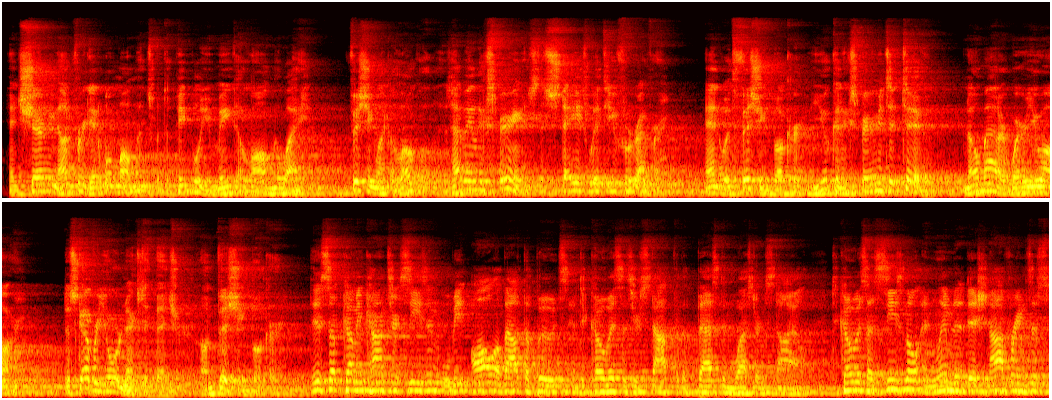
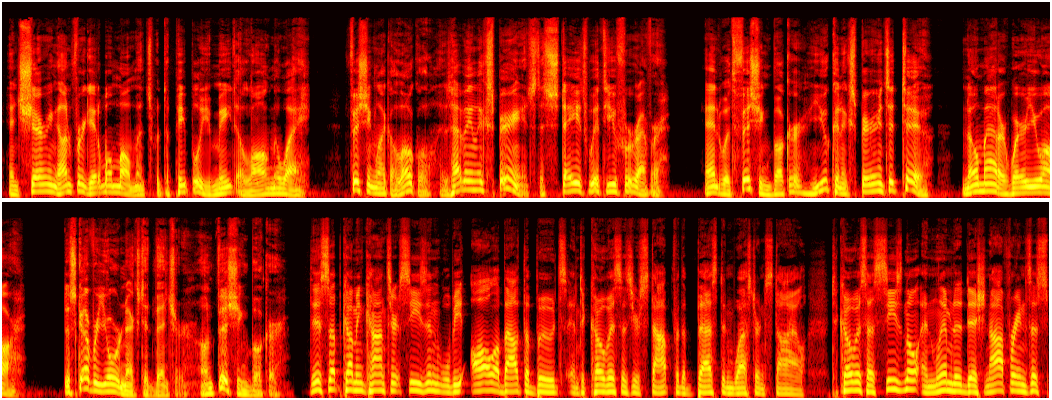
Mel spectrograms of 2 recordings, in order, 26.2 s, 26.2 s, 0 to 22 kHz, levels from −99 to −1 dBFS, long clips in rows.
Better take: second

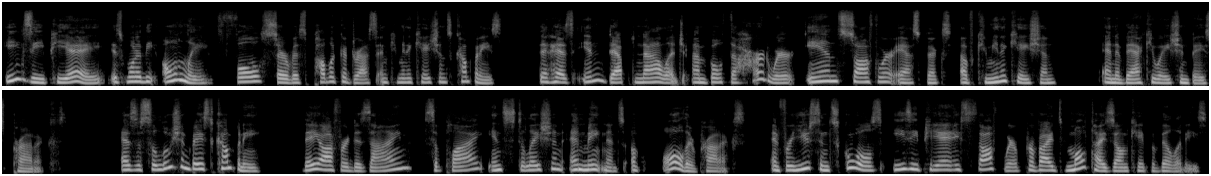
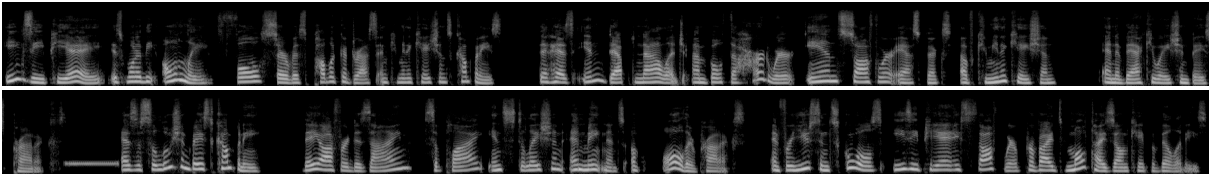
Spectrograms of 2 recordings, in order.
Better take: first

